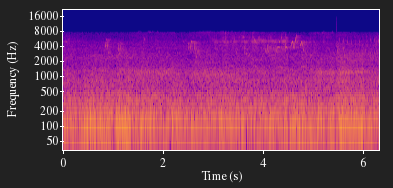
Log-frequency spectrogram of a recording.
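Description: Faint outdoor birdsong: scattered short chirps and calls, with an on-off whistled note, over a low steady rumble.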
